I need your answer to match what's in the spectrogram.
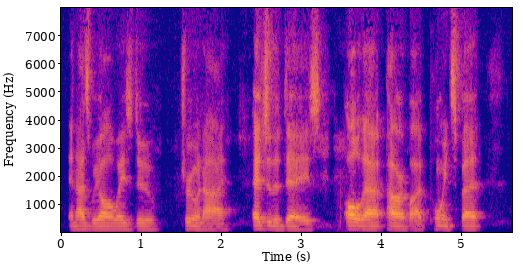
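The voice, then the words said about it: Slightly raspy voice. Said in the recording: “My voice is a little raspy, if you could tell ... I was at a Bad Bunny concert last night”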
